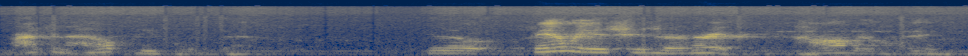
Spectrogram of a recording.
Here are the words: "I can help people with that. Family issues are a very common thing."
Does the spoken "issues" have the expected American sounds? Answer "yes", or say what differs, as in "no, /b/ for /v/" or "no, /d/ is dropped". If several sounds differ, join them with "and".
yes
